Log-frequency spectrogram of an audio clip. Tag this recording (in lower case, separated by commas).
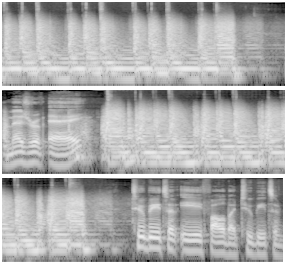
music, speech, musical instrument, guitar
